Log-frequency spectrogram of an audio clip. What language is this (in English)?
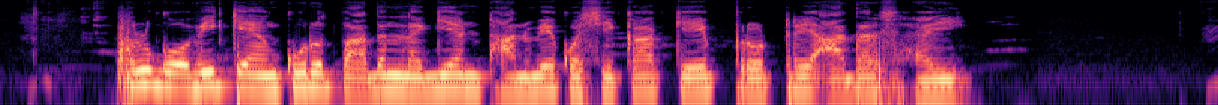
Magahi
